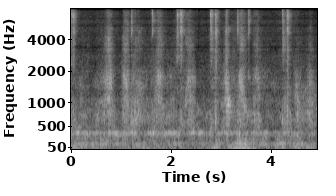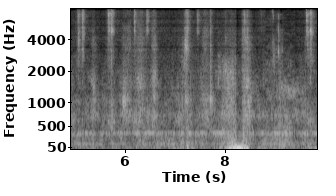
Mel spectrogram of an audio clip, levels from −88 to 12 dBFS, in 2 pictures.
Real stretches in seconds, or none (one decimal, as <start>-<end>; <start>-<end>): 8.8-9.4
